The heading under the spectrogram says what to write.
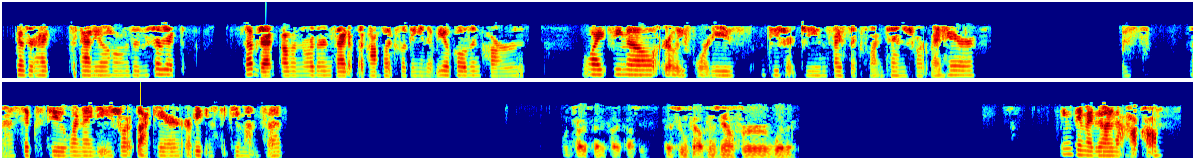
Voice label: Superstition Dispatch, Mesa PD

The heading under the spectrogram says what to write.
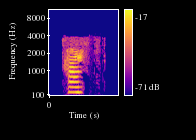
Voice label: Tempe PD, scanner; Rgnl Wireless Co-op (RWC)

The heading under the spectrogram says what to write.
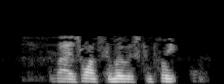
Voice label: Light Rail Emergency, scanner

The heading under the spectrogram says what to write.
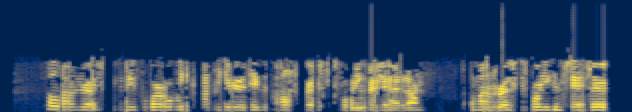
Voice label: Phx PD Fire Dispatch; K9 - FDCOM 9 - West; Phx Fire and Public Works; RWC

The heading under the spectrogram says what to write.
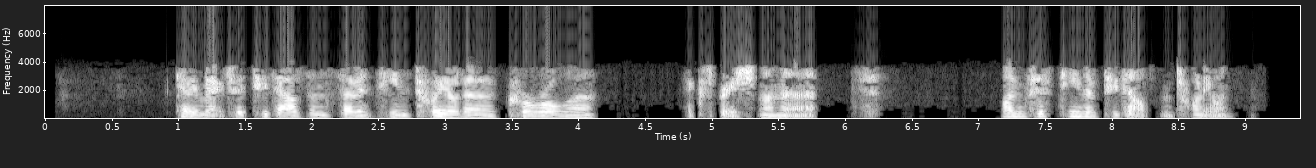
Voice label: Sheriff, scanner P25

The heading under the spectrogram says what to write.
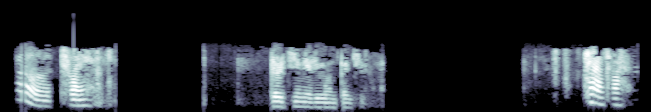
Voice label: Sheriff, Maricopa County P25; Maricopa County (P25) - Thompson Peak; Shrf Lakes

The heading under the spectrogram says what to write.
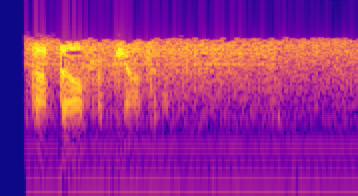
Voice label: Highway Patrol, Phoenix Metro West Area, scanner

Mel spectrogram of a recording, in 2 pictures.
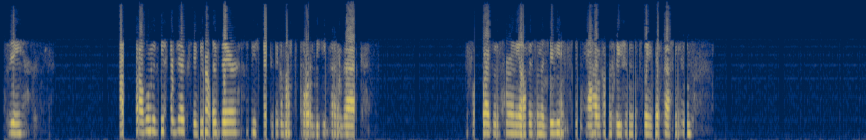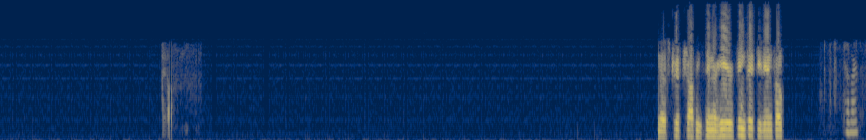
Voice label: Police, scanner; H-Scottsdale; ScottsdalePolice

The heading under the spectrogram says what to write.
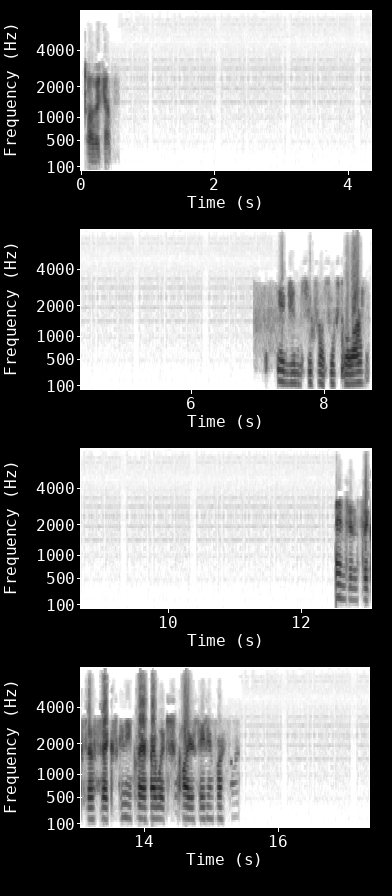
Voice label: Police, scanner audio

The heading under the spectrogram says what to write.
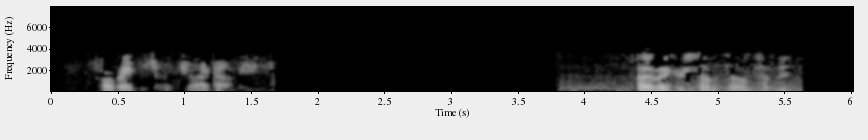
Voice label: Dispatch, scanner

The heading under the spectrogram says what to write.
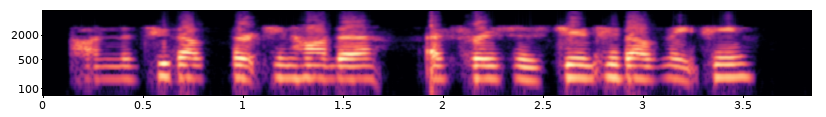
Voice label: scanner audio

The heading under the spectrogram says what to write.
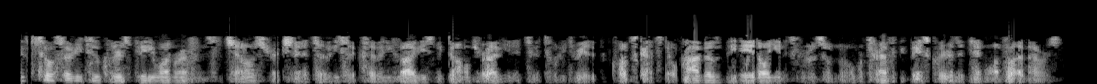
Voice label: PD Dispatch

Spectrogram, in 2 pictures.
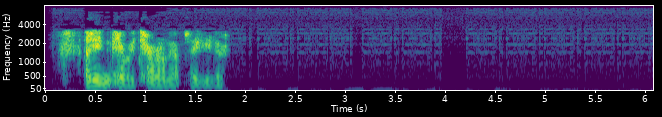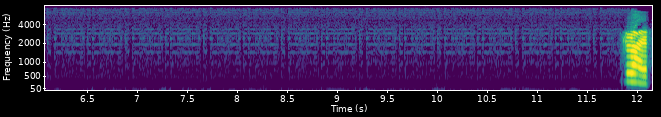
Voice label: police, scanner audio

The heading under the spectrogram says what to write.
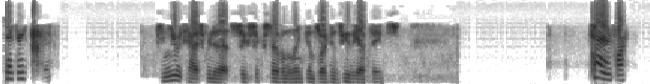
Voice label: Sheriff-WestCnty, scanner audio; MCSO - WEST; ThompsonPeakScot

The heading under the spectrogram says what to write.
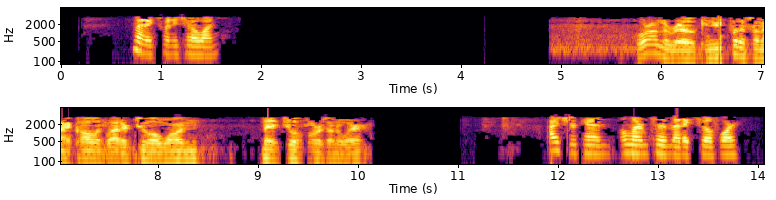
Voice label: Fire Departments Mesa Simulcast; TOPAZ

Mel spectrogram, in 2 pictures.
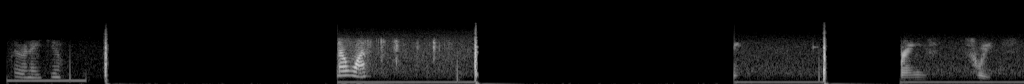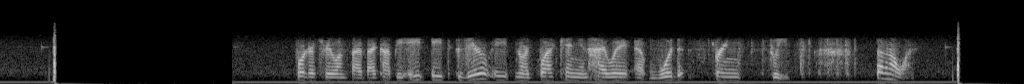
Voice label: Medevac, scanner; PHIAIREVACHelRad

